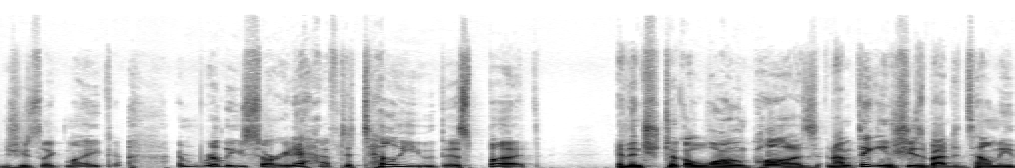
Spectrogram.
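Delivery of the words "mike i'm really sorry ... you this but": mock crying, tearful, pitched-up voice. Retelling a nine pm phone call from mom: imitating crying mother. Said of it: "she's crying".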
